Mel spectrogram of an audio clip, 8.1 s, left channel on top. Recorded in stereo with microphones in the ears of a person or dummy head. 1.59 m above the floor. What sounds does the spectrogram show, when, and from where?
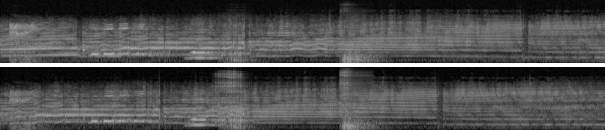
0.1 s a child speaking: 30° left (ahead or behind), 2.5 m; by 2.7 s 5° left (ahead or behind), 5.5 m
2.8 s breathing: 60° right (ahead or behind), 1.0 m
4.5 s a camera shutter: 45° right (ahead or behind), 3.5 m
